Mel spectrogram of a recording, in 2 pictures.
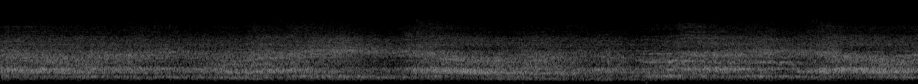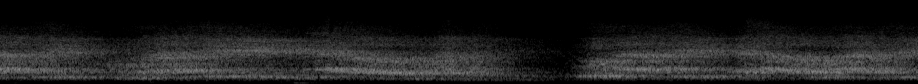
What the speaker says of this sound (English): God, man, the crowd is absolutely loud for him.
